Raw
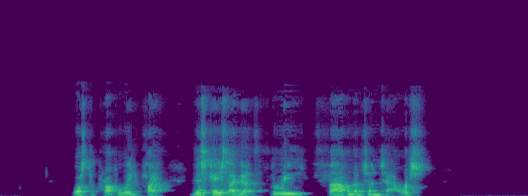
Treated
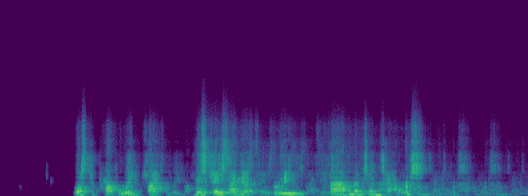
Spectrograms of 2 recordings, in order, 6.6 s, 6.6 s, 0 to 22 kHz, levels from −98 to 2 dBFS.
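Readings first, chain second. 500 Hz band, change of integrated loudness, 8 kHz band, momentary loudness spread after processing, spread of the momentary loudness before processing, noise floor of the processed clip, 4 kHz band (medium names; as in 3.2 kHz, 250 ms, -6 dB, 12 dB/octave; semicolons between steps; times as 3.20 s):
0.0 dB, -0.5 dB, +2.0 dB, 14 LU, 8 LU, under -85 dBFS, -1.0 dB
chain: shuffle delay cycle 982 ms, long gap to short 1.5:1, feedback 37%, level -19.5 dB; noise-vocoded speech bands 16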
